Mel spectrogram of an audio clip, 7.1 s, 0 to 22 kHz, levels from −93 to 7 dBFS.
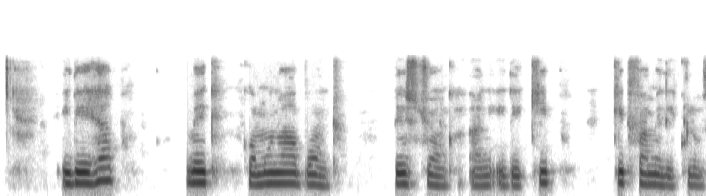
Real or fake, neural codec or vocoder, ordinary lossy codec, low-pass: real; none; Opus, 24 kbps; 7.2 kHz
